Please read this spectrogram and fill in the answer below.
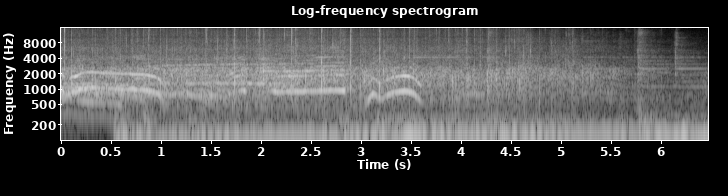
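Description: An audience cheers and whoops with applause. A low steady hum, likely from the sound system, comes in about half a second in.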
